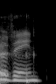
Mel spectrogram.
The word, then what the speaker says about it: Levine: Levine.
